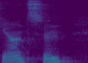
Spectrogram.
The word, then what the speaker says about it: Janson: JJ Jo Robin Steen Klaus Janson I think it's pronounced Johnson and Kevin Nolan I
